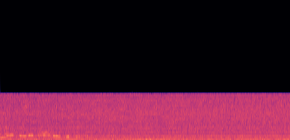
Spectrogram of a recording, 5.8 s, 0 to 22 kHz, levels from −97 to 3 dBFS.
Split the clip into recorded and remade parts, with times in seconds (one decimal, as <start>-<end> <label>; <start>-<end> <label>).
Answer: 0.0-0.5 recorded; 0.5-3.4 remade; 3.4-5.8 recorded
